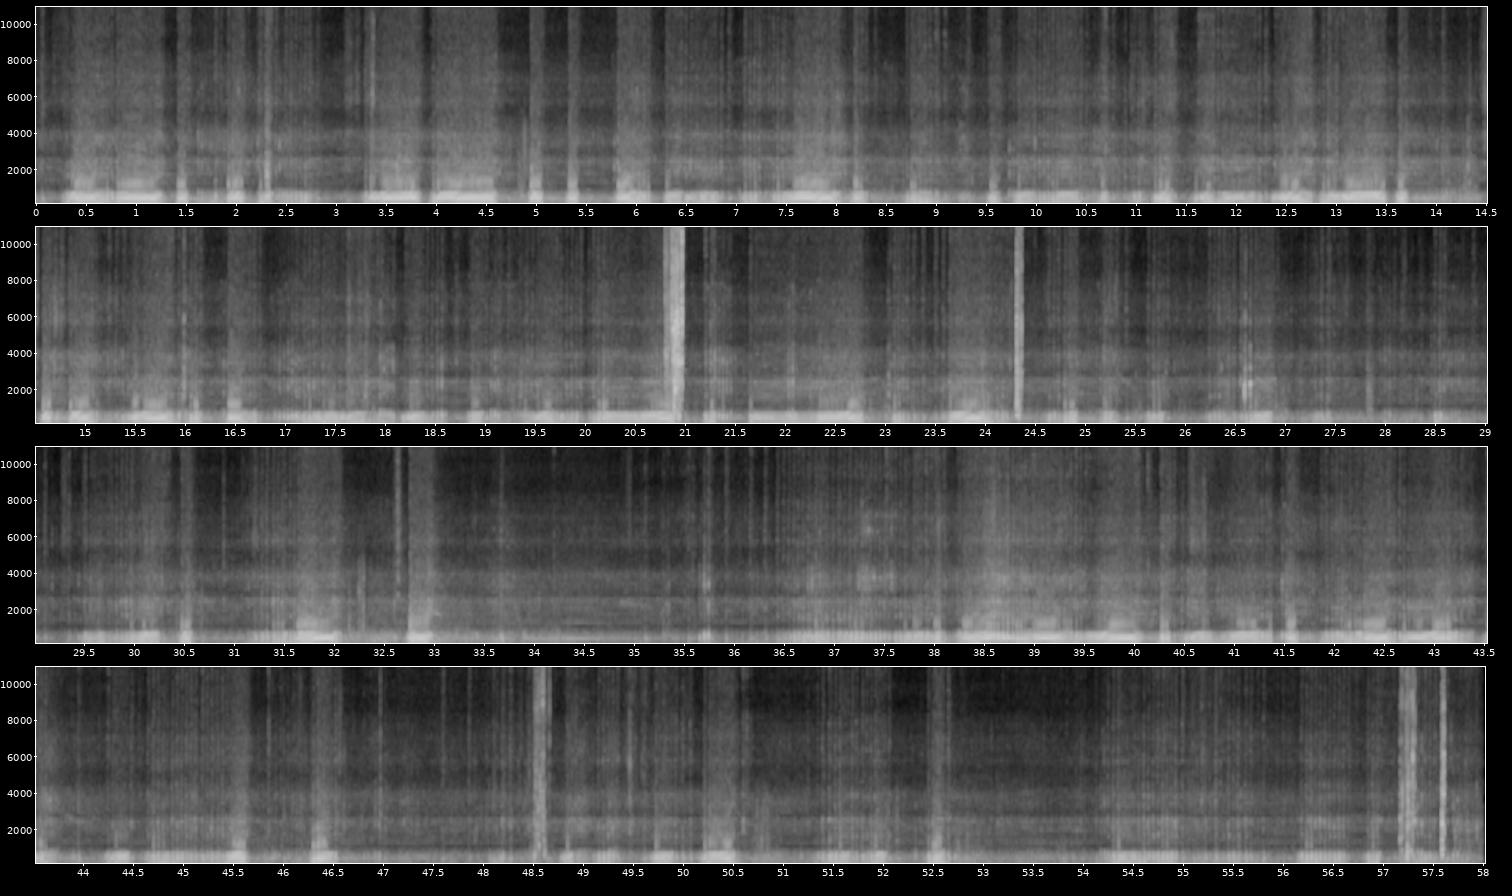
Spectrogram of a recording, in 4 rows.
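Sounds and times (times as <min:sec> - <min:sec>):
dirt bike engine revving: 0:00.0 - 0:58.0.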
